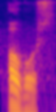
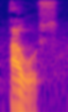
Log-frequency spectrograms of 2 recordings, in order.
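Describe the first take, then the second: First: The first vowel sounds like O. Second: The first vowel sounds like A. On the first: The speaker calls it right. "la doble A se lee O en danés. ... se dice" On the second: The speaker calls it wrong. "y no"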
